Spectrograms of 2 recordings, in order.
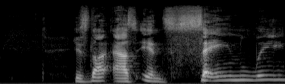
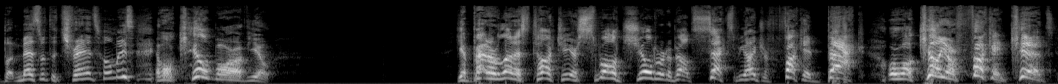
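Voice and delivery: loud, higher ranting yell; mock furious shout; 8 semitones higher, 11 dB louder than usual. Mocking the activists' threat, shouting loudly. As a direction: scream the caricatured threat.

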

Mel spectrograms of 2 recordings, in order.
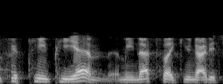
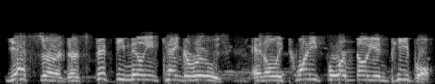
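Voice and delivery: high, excited ranting crank; manic caller; 8 semitones higher than usual. Acted. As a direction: rant like an unhinged crank caller. Crank caller rants at scammer.

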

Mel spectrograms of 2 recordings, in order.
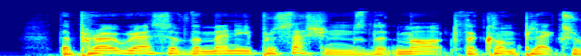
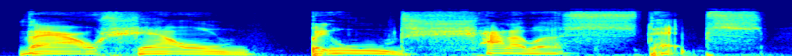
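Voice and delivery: slow, lightly hissed god's curse; hissing; 2 semitones higher, much slower than usual. Acted. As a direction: hiss the commandment through effort. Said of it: "he hissed".

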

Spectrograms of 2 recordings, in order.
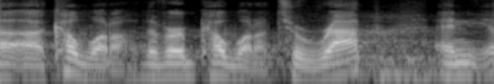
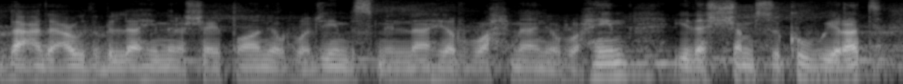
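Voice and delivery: quick, softer recited Arabic formula; formal recitation opening; 4 semitones lower, 8 dB quieter, much faster than usual. Shown as a demonstration. Teacher opening the lesson verse, recited quickly. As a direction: recite the opening in a set chant-like voice. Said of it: "we start".

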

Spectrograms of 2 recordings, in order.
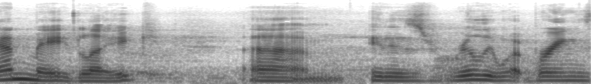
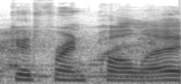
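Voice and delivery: normal talking voice

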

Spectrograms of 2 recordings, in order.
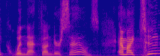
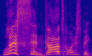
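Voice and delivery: raised, urgent call to listen; urgent proclamation; 5 semitones higher, 7 dB louder than usual. Acted. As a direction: announce it like a herald before the storm. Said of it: "Elihu says".

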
